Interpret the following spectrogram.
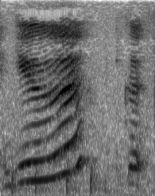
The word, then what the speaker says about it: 牛肉: の肉、肉と書いて牛肉、ね、牛肉と言います。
